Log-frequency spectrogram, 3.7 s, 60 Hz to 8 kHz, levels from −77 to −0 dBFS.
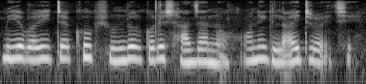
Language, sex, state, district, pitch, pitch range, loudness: Bengali, female, West Bengal, Cooch Behar, 255 Hz, 230-265 Hz, -17 LUFS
